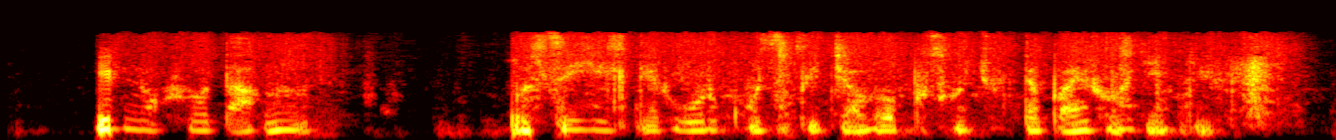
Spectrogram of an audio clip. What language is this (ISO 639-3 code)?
mon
